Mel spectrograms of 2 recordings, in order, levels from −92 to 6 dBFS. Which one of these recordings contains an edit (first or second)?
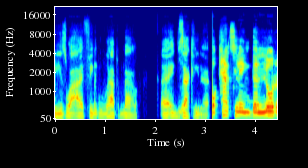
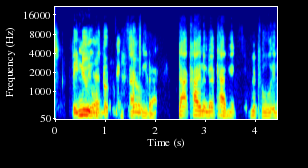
first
